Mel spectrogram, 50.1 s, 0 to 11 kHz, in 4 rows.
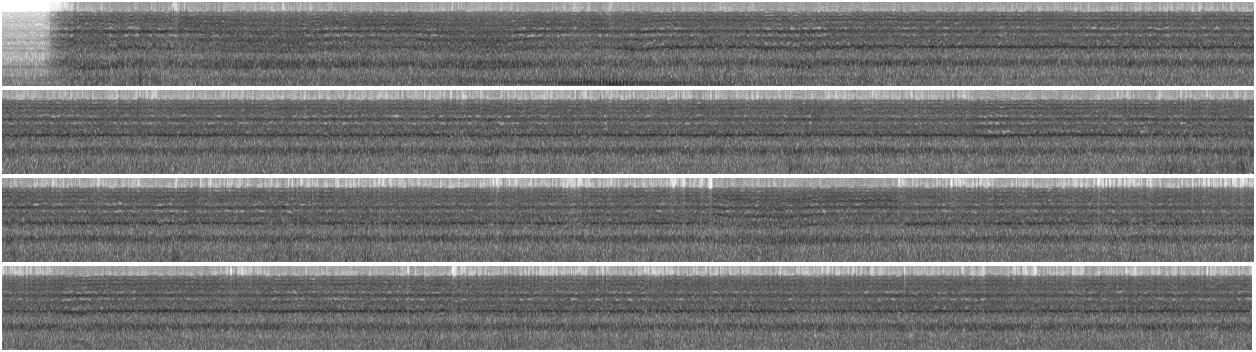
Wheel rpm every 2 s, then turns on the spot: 110, 210, 220, 220, 230, 230, 230, 230, 230, 230, 230, 230, 230, 230, 240, 230, 220, 230, 240, 230, 230, 230, 230, 230, 230.
none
